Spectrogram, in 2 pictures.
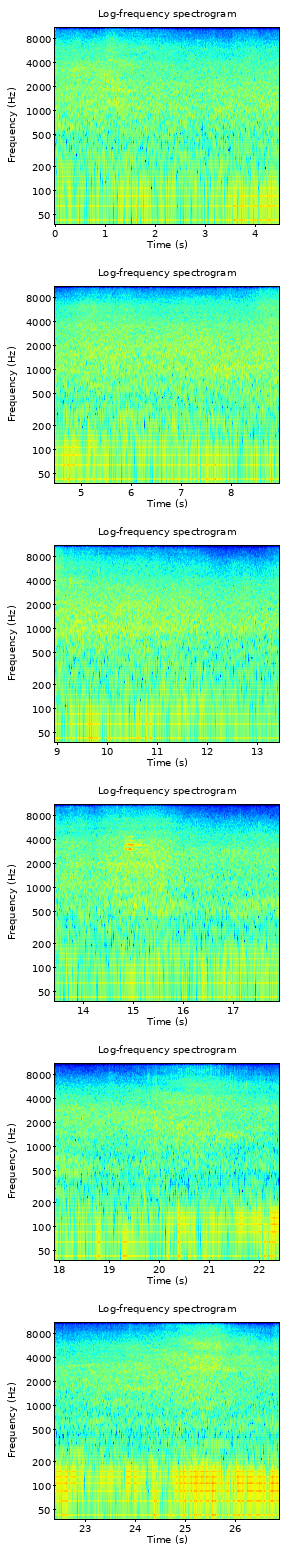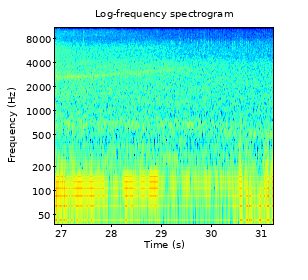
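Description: City street traffic: a continuous rumble of car and scooter engines, with one engine's low hum growing louder in the second half.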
